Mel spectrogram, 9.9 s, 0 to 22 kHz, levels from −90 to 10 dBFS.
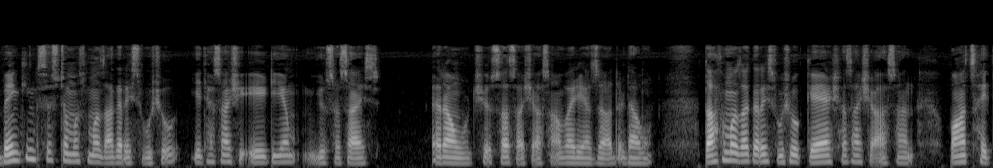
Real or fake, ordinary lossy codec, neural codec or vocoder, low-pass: real; MP3, 48 kbps; none; 7.2 kHz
